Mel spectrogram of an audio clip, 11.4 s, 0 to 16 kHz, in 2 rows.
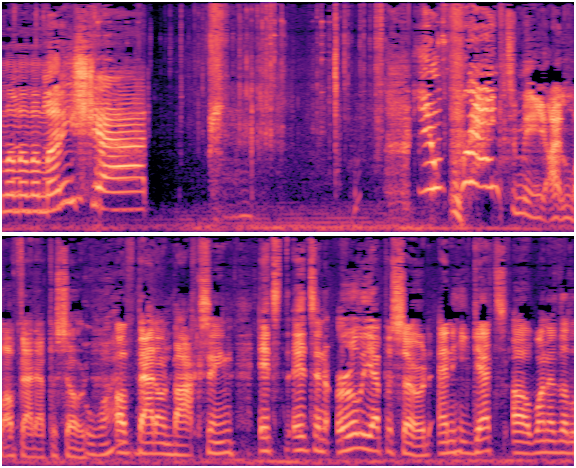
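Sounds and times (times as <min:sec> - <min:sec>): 
speech: 0:00.0 - 0:01.5, 0:02.1 - 0:02.5, 0:04.0 - 0:11.4
keys jangling: 0:01.8 - 0:03.9.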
